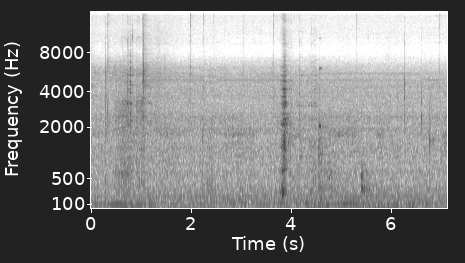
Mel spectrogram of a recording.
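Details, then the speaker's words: Dual-output 5 V/12 V SMPS with no output voltage and no bulging capacitors: sharp, irregular ticks a couple each second on power-up; hiccup-mode ticking from a faulty frequency-setting capacitor. "Şu an duyabiliyorsanız cihaz tık tık tık yapıyor. Şimdi tık tık tık tık tık vuruyor."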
